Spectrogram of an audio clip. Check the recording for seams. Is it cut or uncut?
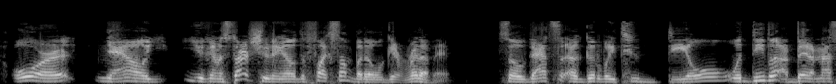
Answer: uncut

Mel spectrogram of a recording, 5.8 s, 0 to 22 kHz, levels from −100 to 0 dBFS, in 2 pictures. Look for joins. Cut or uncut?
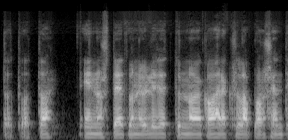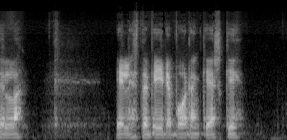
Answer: uncut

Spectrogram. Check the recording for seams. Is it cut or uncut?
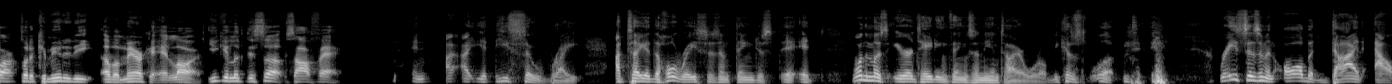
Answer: uncut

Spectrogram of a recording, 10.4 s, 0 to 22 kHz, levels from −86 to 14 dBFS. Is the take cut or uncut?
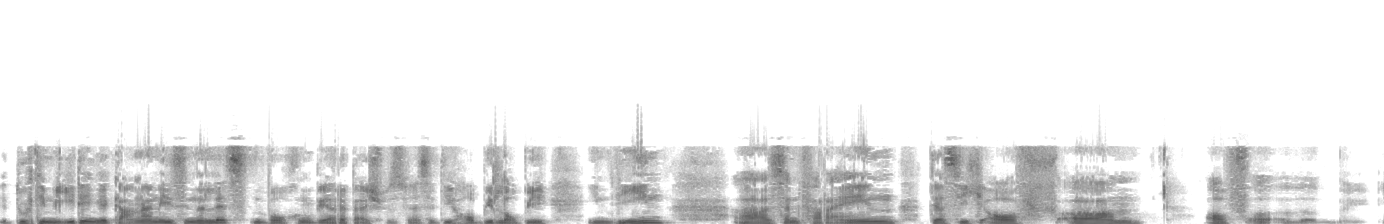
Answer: uncut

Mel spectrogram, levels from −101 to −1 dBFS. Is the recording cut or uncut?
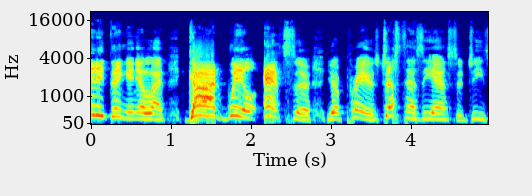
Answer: uncut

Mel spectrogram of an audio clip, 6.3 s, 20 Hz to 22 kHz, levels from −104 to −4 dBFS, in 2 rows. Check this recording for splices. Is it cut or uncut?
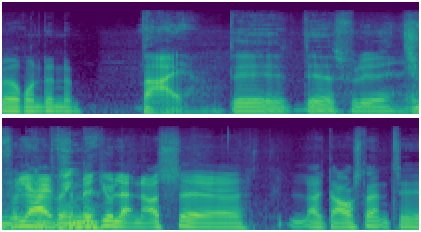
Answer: uncut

